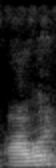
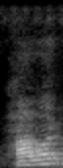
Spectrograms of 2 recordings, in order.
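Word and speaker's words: hour: An Italian come to सी मी और आवर एगो। यहाँ फिर देखिए एच साइलेंट है, लिख रहे हैं हावर और पढ़ रहे हैं आवर।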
